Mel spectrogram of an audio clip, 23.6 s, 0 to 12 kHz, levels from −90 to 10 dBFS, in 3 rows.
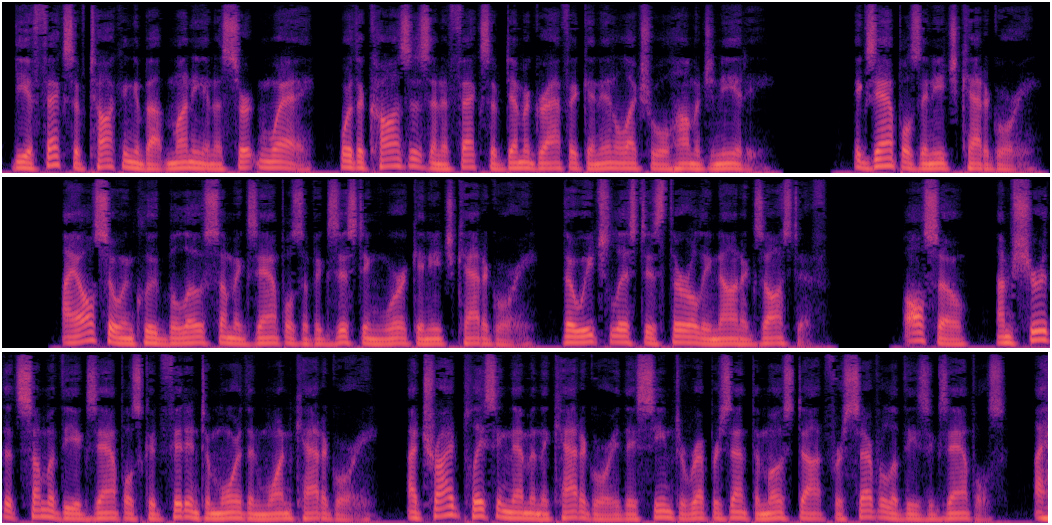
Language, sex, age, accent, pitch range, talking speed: English, male, 50-69, American, 90-115 Hz, 195 wpm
